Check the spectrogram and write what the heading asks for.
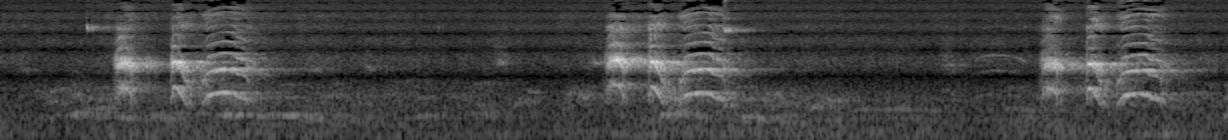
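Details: Great kiskadee singing: three loud, harsh, strident bursts of clustered notes, each about half a second long and repeated roughly every three seconds, over a quiet, faintly hissing background.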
